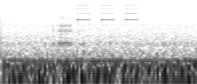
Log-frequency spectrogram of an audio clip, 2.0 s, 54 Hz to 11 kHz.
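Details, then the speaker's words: Mazda 2 Skyactiv on the road, heard around 80 km/h while slowing: steady low hum over road rumble with brief chirps; howl traced on the lift to a failed right rear wheel bearing. "แต่เริ่มความเร็วรถลงมาเริ่มได้ยินนะครับอยู่ในช่วงประมาณ80อ่าจะได้ยินเสียง"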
